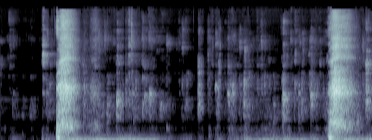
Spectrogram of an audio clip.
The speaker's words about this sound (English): That's Skid drinking water. You know, the dog, every episode he does this. I should stop feeding him dry food.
